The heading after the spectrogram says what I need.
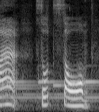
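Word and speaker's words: ทรุดโทรม: มอ โทรม ทรุด โทรม สังเกต ไหม คะ มี ท. ทหาร กับ รอ เรือ เป็น ตัว พยัญชนะ ต้น เหมือน กัน แต่ ออก เสียง ซอ เช่น กัน นะ คะ ตัว ต่อ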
